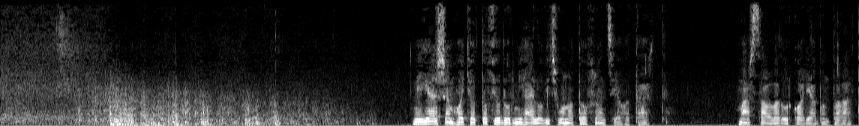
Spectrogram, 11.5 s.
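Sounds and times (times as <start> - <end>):
thunder rumbling: 0.0 - 8.2
heavy rain pouring: 0.0 - 11.4
speech: 5.5 - 8.9, 9.8 - 11.4.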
